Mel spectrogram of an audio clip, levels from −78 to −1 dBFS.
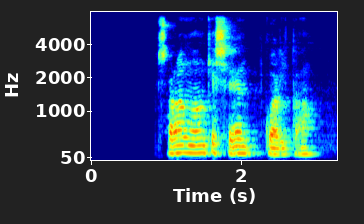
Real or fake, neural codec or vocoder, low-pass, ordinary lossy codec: real; none; 7.2 kHz; none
